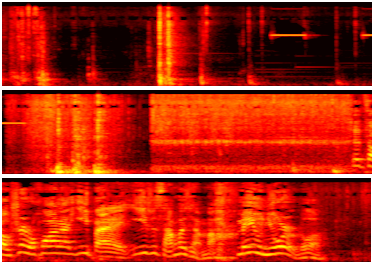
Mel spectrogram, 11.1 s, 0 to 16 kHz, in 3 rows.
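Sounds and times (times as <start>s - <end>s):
appliance touch panel beeps: 2.6s - 4.0s.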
